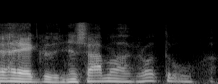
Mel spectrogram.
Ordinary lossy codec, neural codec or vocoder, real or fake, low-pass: AAC, 48 kbps; codec, 16 kHz in and 24 kHz out, 0.6 kbps, FocalCodec, streaming, 2048 codes; fake; 7.2 kHz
